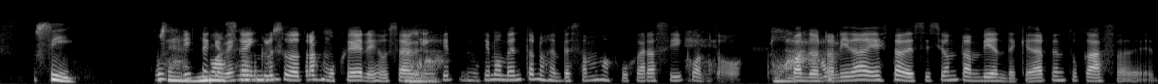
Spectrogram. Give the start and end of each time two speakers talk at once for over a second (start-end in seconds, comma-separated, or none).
1.6-2.8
